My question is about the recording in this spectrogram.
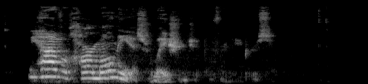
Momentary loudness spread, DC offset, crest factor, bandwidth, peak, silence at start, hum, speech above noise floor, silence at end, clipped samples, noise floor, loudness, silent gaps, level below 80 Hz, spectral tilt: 19 LU; under 0.1%; 20 dB; 16.5 kHz; -4 dBFS; 0.3 s; none; 40 dB; 1 s; under 0.1%; -61 dBFS; -20 LUFS; none; -74 dBFS; -3 dB/octave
